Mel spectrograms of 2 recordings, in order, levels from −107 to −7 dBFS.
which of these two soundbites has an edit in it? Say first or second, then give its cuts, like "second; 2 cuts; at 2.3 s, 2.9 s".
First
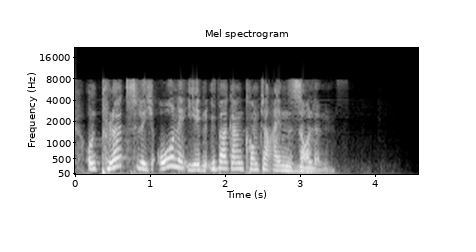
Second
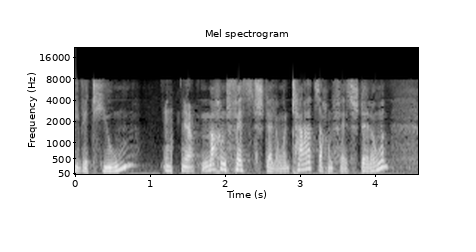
second; 1 cut; at 1.3 s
